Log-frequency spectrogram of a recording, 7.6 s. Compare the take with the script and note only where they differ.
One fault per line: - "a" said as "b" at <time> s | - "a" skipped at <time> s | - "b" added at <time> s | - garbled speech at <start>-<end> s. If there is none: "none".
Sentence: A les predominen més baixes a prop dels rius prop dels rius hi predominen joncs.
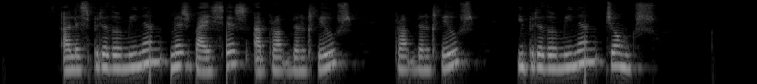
none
